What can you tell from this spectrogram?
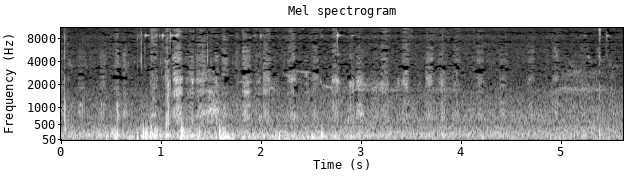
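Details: Yorkshire Terrier playing fetch with a ball, panting in quick, rough breaths at about two or three per second, with a man's voice just before and after.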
